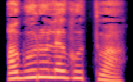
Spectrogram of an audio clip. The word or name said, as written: ಅಗುರುಲಘುತ್ವ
